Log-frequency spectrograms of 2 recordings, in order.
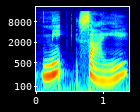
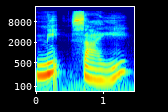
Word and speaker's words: นิสัย: Before we start with this topic, I would like to introduce you one word, the key word, the word nisai, nisai. Ah, and it's spelled like nonu sarai.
